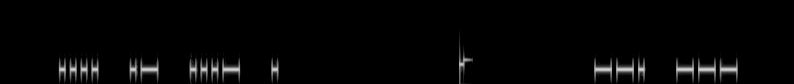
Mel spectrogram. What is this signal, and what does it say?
Morse code, heard as a keyed tone, about 22 wpm, spaced as for 16 wpm, 700 Hz. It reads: HAVE GO
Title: 2x Character Spacing - Top 100 Words - 22wpm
